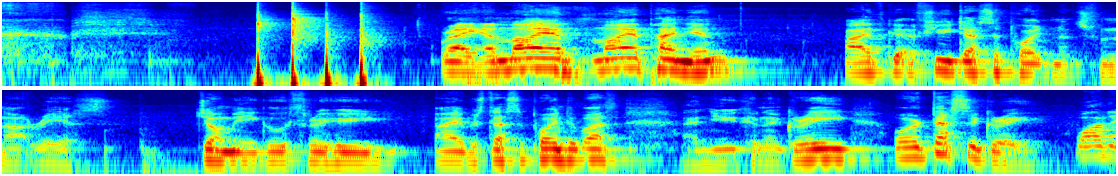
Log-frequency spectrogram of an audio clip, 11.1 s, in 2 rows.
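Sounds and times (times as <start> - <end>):
inserted applause sound effect: 1.3 - 2.0
speech: 2.2 - 11.1.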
